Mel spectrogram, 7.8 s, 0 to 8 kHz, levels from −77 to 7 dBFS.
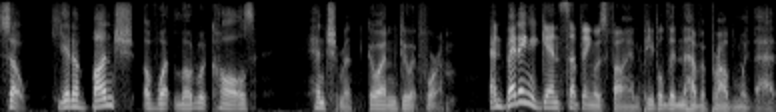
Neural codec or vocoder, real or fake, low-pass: codec, 16 kHz, 0.8 kbps, ZipCodec; fake; 7.2 kHz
